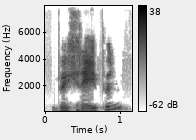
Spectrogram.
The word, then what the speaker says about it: begrijpen: E muet, begrijpen, E bref, belkrediet, E long, beteren.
